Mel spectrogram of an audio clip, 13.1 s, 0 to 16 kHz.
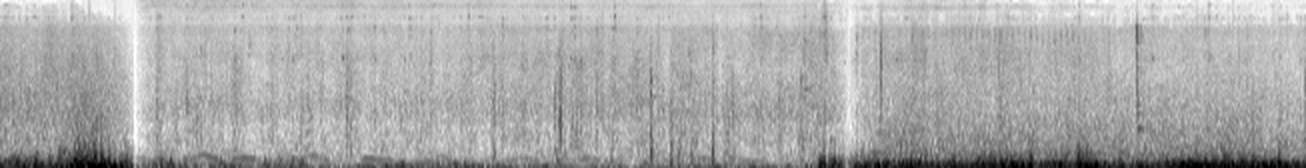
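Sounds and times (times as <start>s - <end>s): wind rushing on microphone: 0.0s - 5.7s, 8.0s - 13.0s
footsteps on trail: 1.4s - 10.3s.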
